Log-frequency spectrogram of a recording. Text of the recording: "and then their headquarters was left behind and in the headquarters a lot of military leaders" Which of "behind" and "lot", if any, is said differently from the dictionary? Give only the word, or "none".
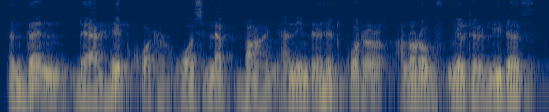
behind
